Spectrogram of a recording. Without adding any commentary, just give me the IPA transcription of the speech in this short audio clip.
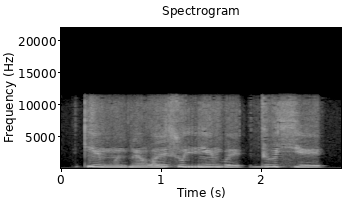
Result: tʲẽŋʷẽɡ͡bẽ lˠisu rʲẽɡʷe | dɯ sʲe

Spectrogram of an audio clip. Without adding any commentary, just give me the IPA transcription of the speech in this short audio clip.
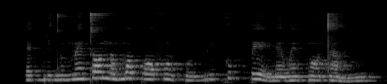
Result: ɛ˨ɡ͡bi˨dũ˨ mɛ̃˧tɔ˦nɔ˧mɔ˦ bɔ˦fɔ̃˦˨ k͡pu˨bi˧ku˦ k͡pe˦˨ nɛ̃˧wɛ̃˦k͡pɔ̃˦tã˦˨ mi˨˦

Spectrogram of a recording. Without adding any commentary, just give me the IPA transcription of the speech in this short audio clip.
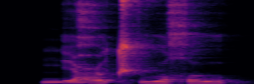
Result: ŋeʕu t͡ʃʼuχu

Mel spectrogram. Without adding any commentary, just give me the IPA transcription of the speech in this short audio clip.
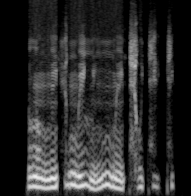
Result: lõ˧˩ŋẽ˩˥çɵ˧˥ŋ͡me˧˥ ʎĩ˩˥ŋŋ͡mẽ˧˩ t͡ɕɔ̤˧˥t͡ɕi̤˥˧c

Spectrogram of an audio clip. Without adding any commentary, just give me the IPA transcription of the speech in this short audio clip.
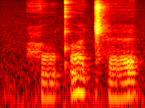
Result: hɑ̃qʼæ̃ɐ̯ ǁʰæ

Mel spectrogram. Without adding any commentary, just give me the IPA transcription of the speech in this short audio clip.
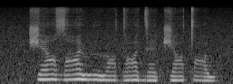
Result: t͡ʃæ zˤæɹə ɹədˤædæ t͡ʃætˤu

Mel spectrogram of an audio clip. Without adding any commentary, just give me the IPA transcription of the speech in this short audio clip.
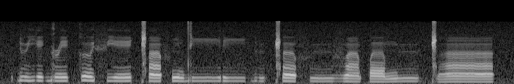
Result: ɗʉjeɡɹekɵ fʲeːǁãfĩdiː ɾiːɠʉǁɐ̃ fʉːvãpɐ mʉːɡ͡ǁã

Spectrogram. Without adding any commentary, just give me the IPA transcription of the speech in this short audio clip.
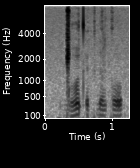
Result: ɡ͡ǁɔ̃tʼøkɠəvko

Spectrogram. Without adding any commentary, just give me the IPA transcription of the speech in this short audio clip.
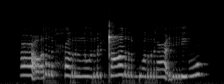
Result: ʕɑ̰rħɒrlor ʈɑrbɔrʕḭrjo

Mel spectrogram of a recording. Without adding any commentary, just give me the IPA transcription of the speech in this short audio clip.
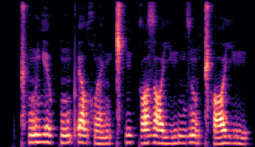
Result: ǁʰũʎeu̯ kũpʼelˠ χʷæ̃ŋǁʰi kɒzɒ jiŋzũ ǁʰɒ ji

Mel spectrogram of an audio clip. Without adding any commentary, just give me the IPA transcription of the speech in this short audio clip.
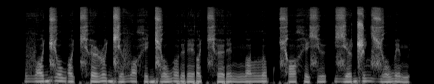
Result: vɔd͡ʑowɔ t͡ɕʰɘɭo d͡ʑɘvɔxe d͡ʑowoɾɨ ɾeɾɔ t͡ɕʰɘɾenːɔ lːop t͡ɕʰɔxeɕɨ | ʑeɖ͡ʐeʎ ʑowem

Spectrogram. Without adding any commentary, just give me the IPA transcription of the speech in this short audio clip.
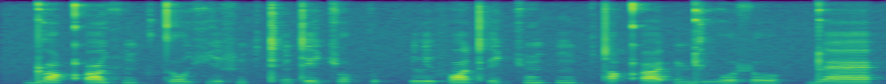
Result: ɖo qʼuçũk t̪oçi ɬĩktʼĩtecok | lifɒtʼe cũk ŋoktɒqʼeʔĩ ɖivoɬo | ɖæ

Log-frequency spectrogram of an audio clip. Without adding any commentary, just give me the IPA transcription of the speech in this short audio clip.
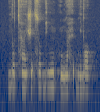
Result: jo˦˨tʰã˦ʃɛ˦ʔ so˦ɡi˦ŋũ˦˨ pʰũ˨ɡã˦˨ hɪ˦ʔbe˦˨jɔ˦˨

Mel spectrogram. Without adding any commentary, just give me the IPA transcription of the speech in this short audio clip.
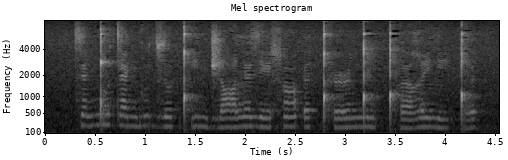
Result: t͡səŋ͡ǃu dæŋɡud͡zʊǃʼi nd͡ʒɑ ləzɪɬɑ̃ ʔəǃʰə˞ŋ͡ǃĩ ǃʰʌʁi liɡ͡ǃə

